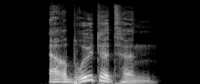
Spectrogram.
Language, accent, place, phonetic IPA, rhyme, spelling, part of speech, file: German, Germany, Berlin, [ɛɐ̯ˈbʁyːtətn̩], -yːtətn̩, erbrüteten, adjective / verb, De-erbrüteten.ogg
- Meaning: inflection of erbrüten: 1. first/third-person plural preterite 2. first/third-person plural subjunctive II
